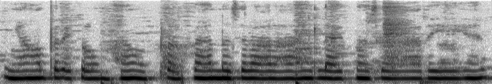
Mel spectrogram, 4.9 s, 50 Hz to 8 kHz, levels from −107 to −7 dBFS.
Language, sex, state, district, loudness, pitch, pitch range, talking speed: Hindi, female, Punjab, Pathankot, -13 LUFS, 260 Hz, 255-260 Hz, 195 wpm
